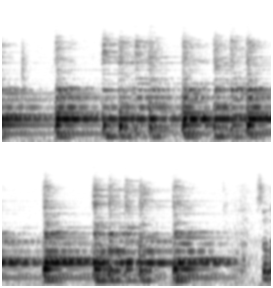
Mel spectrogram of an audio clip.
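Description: Seagull Merlin strummed in a repeating rhythmic pattern, its strings ringing on with a steady drone. The player is on an E chord and flicks a finger quickly on and off a string between E and A, which is the chorus 'modulation'.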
